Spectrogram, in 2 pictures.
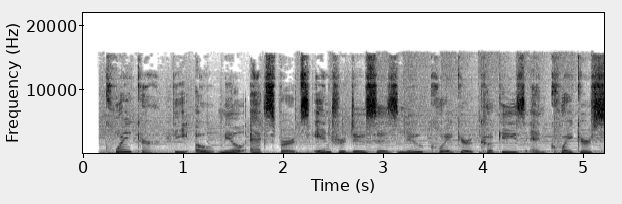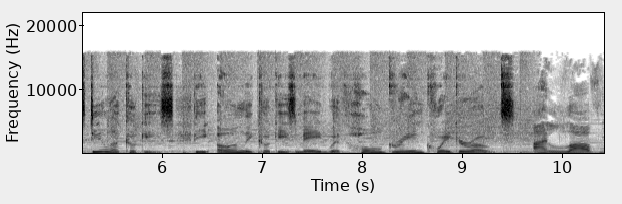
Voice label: Commercial Female

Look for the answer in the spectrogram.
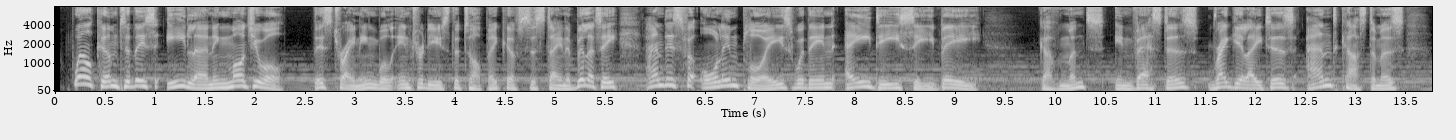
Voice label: Corporate Male British

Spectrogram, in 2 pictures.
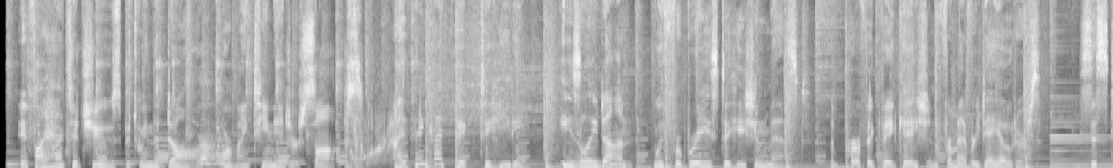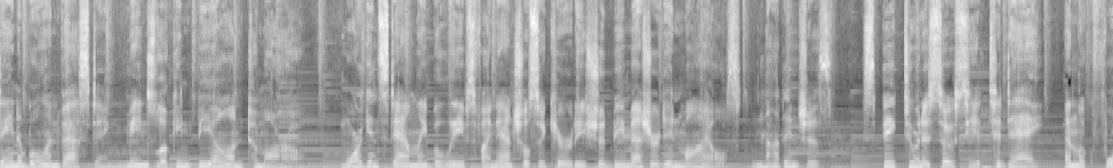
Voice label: commercial, commercial voiceover

